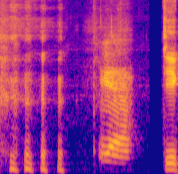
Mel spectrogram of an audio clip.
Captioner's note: giggles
